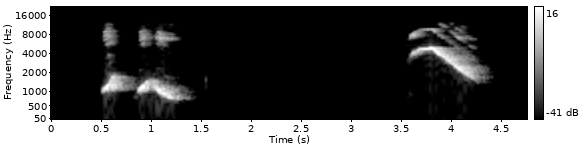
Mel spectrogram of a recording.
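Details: Pet African grey parrot hatched in 1997, kept in a house in Texas, gives two quick downward-sliding whistles, then after a pause one longer high note swooping steeply down.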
